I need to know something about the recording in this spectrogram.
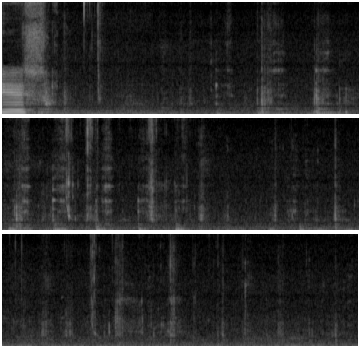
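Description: A woman crunches and chews crisp vegetables close to a microphone.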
